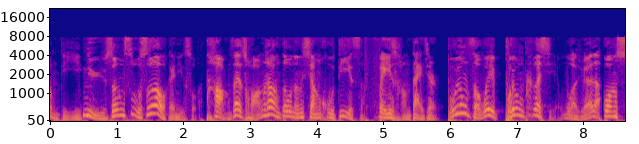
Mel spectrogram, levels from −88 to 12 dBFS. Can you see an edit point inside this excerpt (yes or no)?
yes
